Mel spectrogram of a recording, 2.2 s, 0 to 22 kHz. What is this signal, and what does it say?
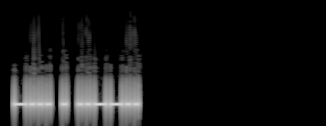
Morse code, heard as a keyed tone, about 44 wpm, 700 Hz. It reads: BE?
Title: Sentences from Top 1500 Words 45wpm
